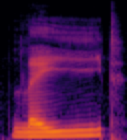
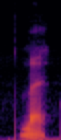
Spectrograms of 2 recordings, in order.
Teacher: late is a little farther forward than let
